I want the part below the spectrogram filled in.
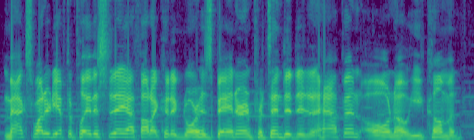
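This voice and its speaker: A man's voice: high-pitched, steady tone, fast, pushed and bright, soft background music. A man streaming a video game with casual, sweary, slangy commentary and reading dialogue aloud.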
